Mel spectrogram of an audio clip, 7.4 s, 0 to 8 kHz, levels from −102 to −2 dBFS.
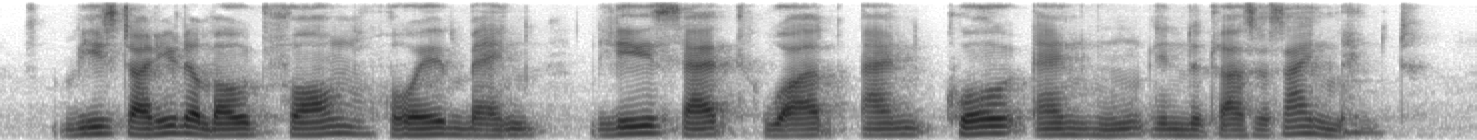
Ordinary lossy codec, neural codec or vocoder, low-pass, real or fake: none; autoencoder, 22.05 kHz, a latent of 192 numbers a frame, VITS, trained on one speaker; 7.2 kHz; fake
